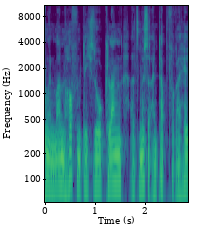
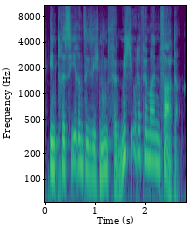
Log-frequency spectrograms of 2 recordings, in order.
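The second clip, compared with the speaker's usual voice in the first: higher-pitched, testy challenge; irritated; 8 semitones higher, 4 dB louder, faster than usual. A narrator's reading. Boy challenging questions about his father, irritated. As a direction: turn the question back on him with irritation. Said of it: "fragte der Junge gereizt".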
